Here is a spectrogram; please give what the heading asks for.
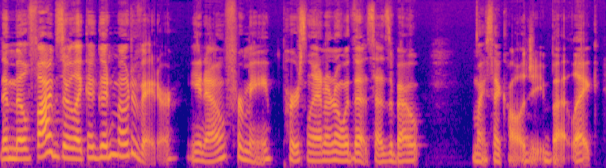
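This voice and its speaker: A woman in her late thirties co-hosting a podcast, chatting casually with lots of fillers and quick laughs. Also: on the low side, lively intonation, no room sound, clean studio sound. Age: 30s. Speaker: podcast co-host. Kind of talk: casual chat.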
